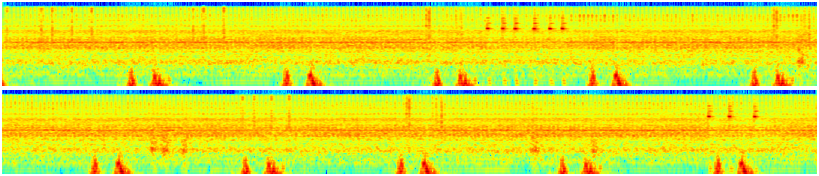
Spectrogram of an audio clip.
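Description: Sound-design soundtrack: a slow, low double thump like a heartbeat, repeating about every second and a half over a steady hiss with a thin high tone. A short run of quick ticks comes twice, about five seconds in and near the end.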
